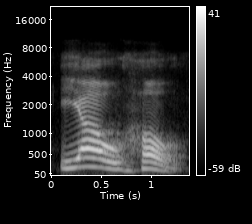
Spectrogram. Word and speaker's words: Yahweh: Vital no YouTube e no Facebook, mostrando que a pronúncia do nome daquele que fez os céus, a terra e a fonte das águas é Yahweh.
